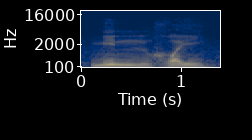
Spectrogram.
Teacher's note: Jadi betul-betul dijelaskan nun matinya. Jangan sampai ada embel-embel yang lain ya.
